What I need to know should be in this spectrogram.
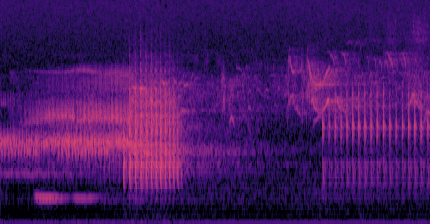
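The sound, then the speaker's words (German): Small frogs croak in two pulsed, trilling bursts, the second longer and steadier, fairly faint against a quiet background, with a short lower tone near the start. “Aber hier sehen Sie ein paar kleinere Frösche. Die verstecken sich natürlich auch.”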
